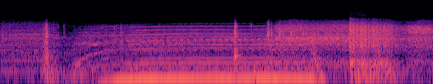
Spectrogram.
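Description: A machine hums with a steady electronic drone.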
